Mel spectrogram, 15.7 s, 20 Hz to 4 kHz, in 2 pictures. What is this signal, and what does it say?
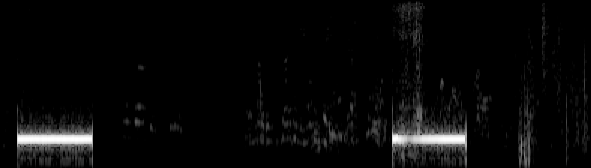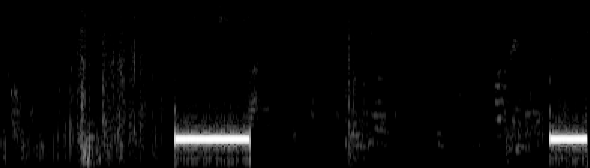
Ringback tone (Europe, 425 Hz), with speech.
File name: out- -2008- - - .1865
